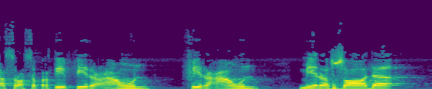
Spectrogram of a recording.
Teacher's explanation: Muraqqaqah karena sebelumnya kasrah seperti Fir'aun, mirsada. Maka tidak mirsada tapi mirsada.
